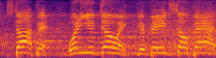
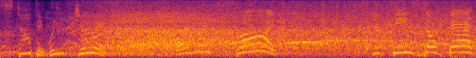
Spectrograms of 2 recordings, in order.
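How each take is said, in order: First: It is read out in a dull, flat tone. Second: It is said in a teasing, playful tone.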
